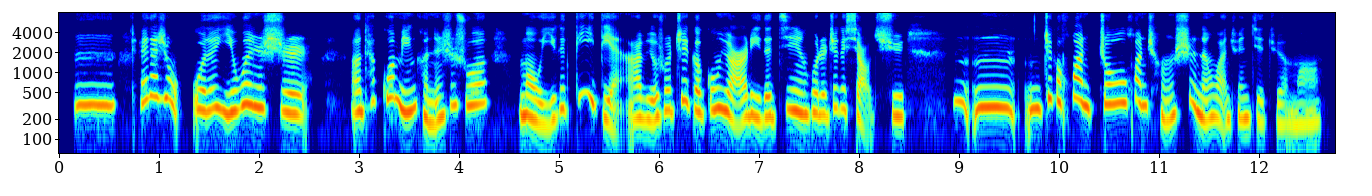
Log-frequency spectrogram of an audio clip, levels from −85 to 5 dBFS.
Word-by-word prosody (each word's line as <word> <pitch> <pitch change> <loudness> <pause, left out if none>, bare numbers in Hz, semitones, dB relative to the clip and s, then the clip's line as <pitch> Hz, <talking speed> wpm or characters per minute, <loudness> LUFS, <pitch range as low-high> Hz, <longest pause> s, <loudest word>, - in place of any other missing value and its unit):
嗯。 330 0 +1 0.3
诶， 360 - -1
但 445 - +1
是， 420 - -1 0.2
我 275 - +1
的 280 +3 +1
疑 260 -3 +4
问 315 +1 +5
是， 250 -5 0 0.4
呃， 260 +1 +1
它 355 +8 -7
过 415 +3 -1
敏 275 -5 +5
可 225 -8 -2
能 185 +3 -1
是 280 +9 -3
说， 330 +2 0 0.3
某 220 -6 +3
一 175 +4 -4
个 285 - -2
地 270 - -27 0.3
点 195 -7 -2
啊， 210 +1 -4
比 200 - -3
如 195 - +2
说 275 +4 -2
这 375 +9 -1
个 270 -6 +1
公 280 +4 +2
园 255 -5 +4
儿 205 - +1
离 220 -2 0
得 220 +1 +1
近， 255 +2 +2
或 245 0 0
者 235 - -1
这 295 - -5
个 285 - -4
小 255 -5 -4
区， 220 +1 -3 0.5
嗯 305 -3 +3
嗯， 245 - -5
嗯 285 +1 +1
这 415 - +2
个 370 -3 +2
换 390 -7 +3
州、 345 +1 +3
换 355 -3 -1
城 225 -8 -4
市 315 +5 -3
能 215 -3 +2
完 200 -2 -5
全 210 0 -4
解 200 -3 -10
决 170 -1 -12
吗？ 85 +2 -10
265 Hz, 265 characters per minute, -22 LUFS, 215-325 Hz, 0.5 s, 问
